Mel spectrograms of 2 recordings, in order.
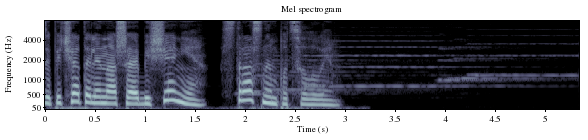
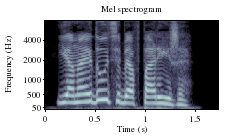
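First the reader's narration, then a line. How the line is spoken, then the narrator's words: Shouted farewell. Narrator (Russian): крикнул, прощаясь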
